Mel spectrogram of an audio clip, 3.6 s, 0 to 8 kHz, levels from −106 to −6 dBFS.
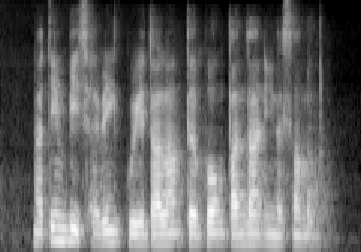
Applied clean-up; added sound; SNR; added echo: neural mask model DeepFilterNet 3.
